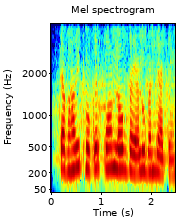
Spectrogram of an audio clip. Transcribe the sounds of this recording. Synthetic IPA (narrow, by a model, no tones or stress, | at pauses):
tɐbʱaːʋiːt̪ʰoːkəɾkoːnloːkd̪ɐjaːlũbənd͡ʒaːt̪ẽː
